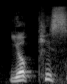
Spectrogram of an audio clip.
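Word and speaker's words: Yerkes: 알파 게 말이 있습니다 여 키스 라고 읽어요 역 키스 그 다음에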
